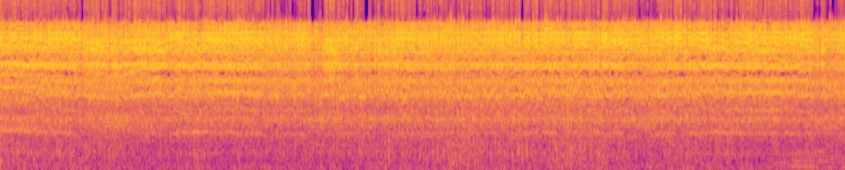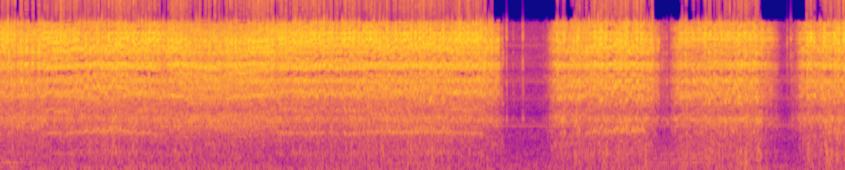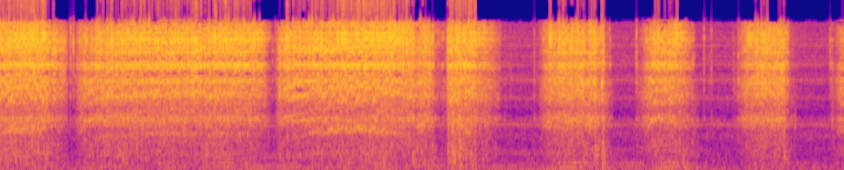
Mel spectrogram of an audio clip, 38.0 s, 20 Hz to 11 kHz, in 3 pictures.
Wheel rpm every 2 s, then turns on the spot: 160, 160, 160, 160, 160, 160, 160, 160, 160, 160, 70, 120, 100, 110, 130, 150, 60, 60, 50.
none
